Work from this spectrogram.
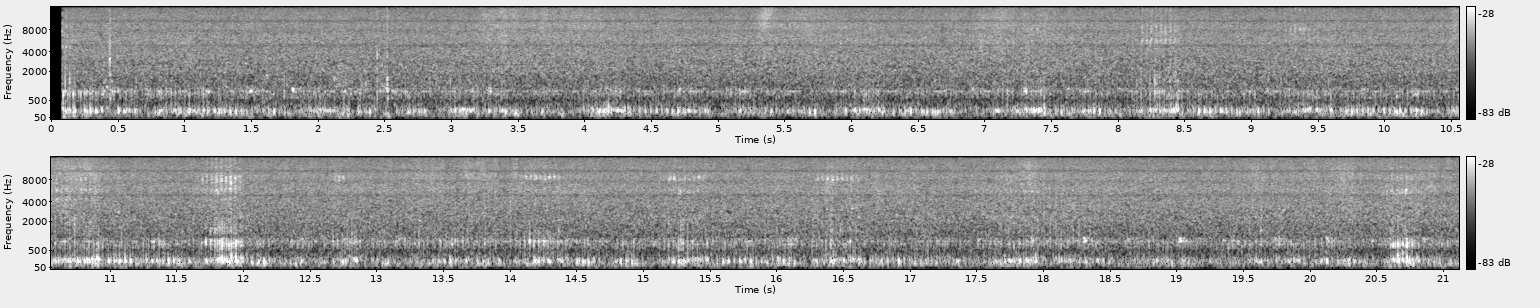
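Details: Two Lilac Modern Lynx Balinese kittens purring sleepily while being petted and cuddled; a steady low rumbling purr runs throughout with faint rustling and soft clicks of handling.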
